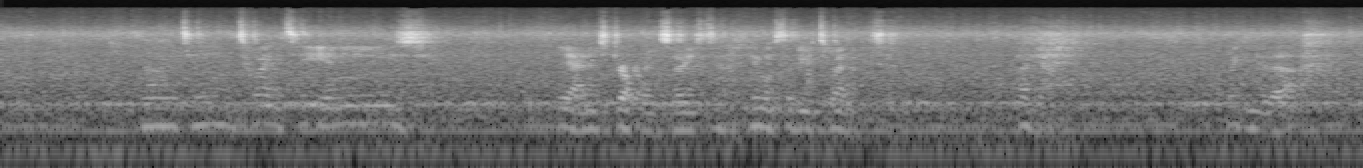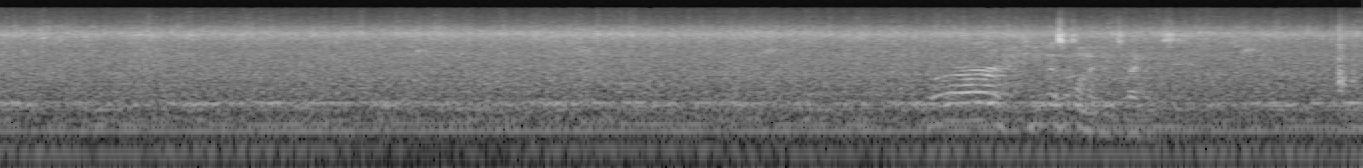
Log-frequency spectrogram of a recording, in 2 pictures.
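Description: A man speaks breathlessly and close to a microphone.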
